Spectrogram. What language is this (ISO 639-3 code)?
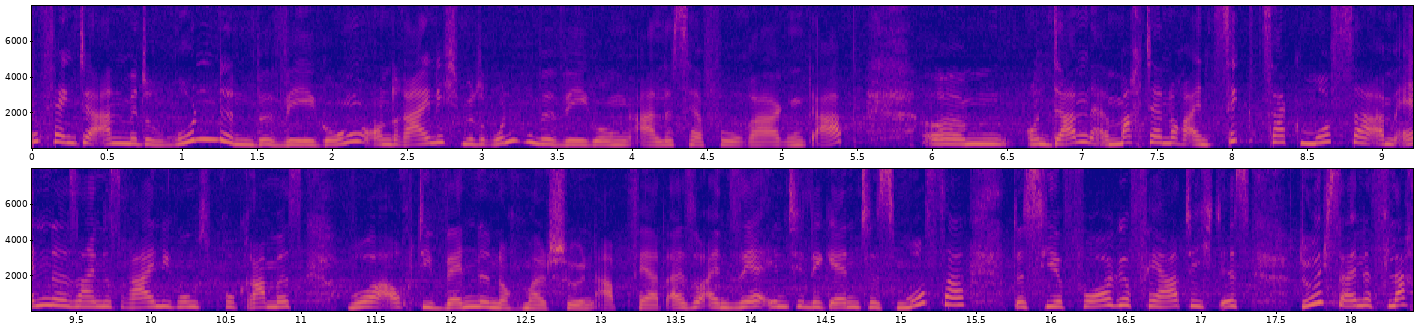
deu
